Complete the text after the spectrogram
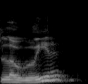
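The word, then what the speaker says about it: Loleatta: Que se, se escribe Loleata. Ok. No sé, pero es Lolita.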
